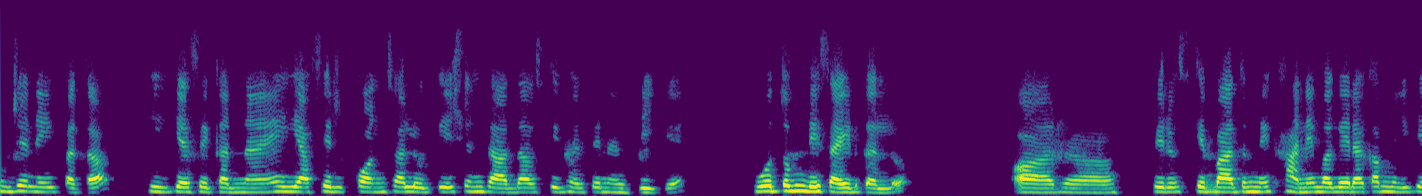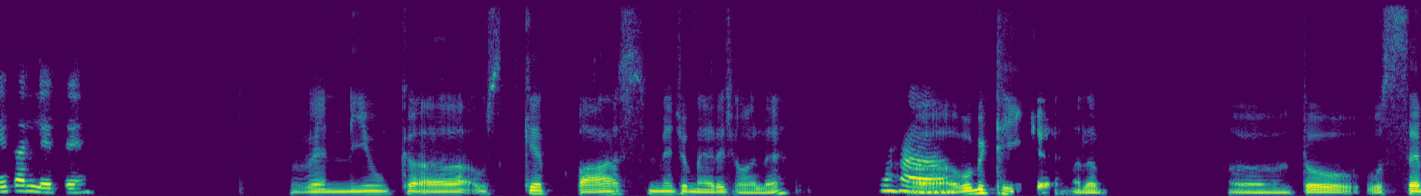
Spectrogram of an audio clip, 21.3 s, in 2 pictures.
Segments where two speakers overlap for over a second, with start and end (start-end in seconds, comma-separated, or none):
none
